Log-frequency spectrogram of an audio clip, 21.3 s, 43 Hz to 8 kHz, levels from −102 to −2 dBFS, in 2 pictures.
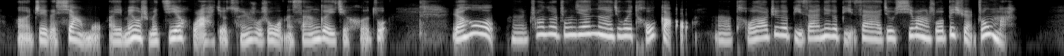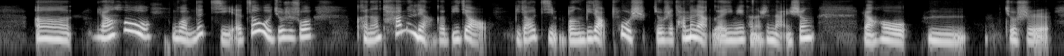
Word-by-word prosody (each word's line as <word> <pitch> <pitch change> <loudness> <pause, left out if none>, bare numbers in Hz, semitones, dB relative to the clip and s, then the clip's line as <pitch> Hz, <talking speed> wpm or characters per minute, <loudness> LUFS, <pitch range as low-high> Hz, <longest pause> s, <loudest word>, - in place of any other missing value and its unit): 呃， 70 - -3
这 - - 0
个 - - -3
项 - - +1
目。 - - -4
啊， - - -5
也 - - 0
没 205 - +3
有 245 - +7
什 200 - -6
么 170 - +2
接 230 +6 +4
活 230 - -2
儿 - - +6
啊， - - -8
就 - - -3
纯 170 +5 -3
属 185 - -3
说 185 +3 -2
我 160 - 0
们 - - -6
三 170 +4 -1
个 215 -3 +3
一 - - 0
起 175 - -6
合 - - -8
作。 - - -3 0.6
然 215 +3 +6
后， 330 -1 +4 0.2
嗯， 190 -1 -5
创 320 +9 -1
作 335 0 +2
中 310 +2 +1
间 335 +2 +3
呢 315 -5 +4
就 275 - -2
会 280 - +3
投 265 - -1
稿， 295 - +2 0.4
呃， 180 -1 -7
投 195 - -5
到 230 +3 +2
这 290 - -4
个 300 -1 +2
比 215 -11 -4
赛 225 +6 -2
那 275 +3 +3
个 275 - +3
比 - - -8
赛， 215 -4 -2
就 230 - 0
希 230 +6 -2
望 275 -5 +4
说 225 +1 0
被 270 - +1
选 290 - -2
中 310 +3 +4
嘛。 225 - -1 0.9
呃， 210 -4 +2 0.3
然 250 +3 +4
后 - - -19 0.5
我 220 -4 +1
们 180 - -5
的 330 - 0
节 175 - -5
奏， 430 - +5
就 225 +2 0
是 240 - -2
说 260 +4 +1 0.4
可 210 - -4
能 200 +5 +1
他 365 +8 +1
们 420 -2 -2
两 230 - +3
个 185 0 -5
比 195 +3 -3
较 - - 0 0.2
比 - - -8
较 195 +4 0
紧 200 -6 -6
绷， 180 +1 0
比 215 - +2
较 225 - +4
push 255 -10 +1
就 190 - -2
是 185 - -5
他 230 - -3
们 255 +2 +7
两 220 - +2
个 - - -3
因 190 - 0
为 195 +1 0
可 - - -6
能 - - -3
是 200 - -4
男 185 -4 -2
生。 230 +6 +3 0.5
然 - - 0
后， 185 -6 +2 0.2
嗯， 180 +2 -2 0.4
就 - - -2
是 - - -3
225 Hz, 295 characters per minute, -23 LUFS, 190-275 Hz, 0.9 s, 有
